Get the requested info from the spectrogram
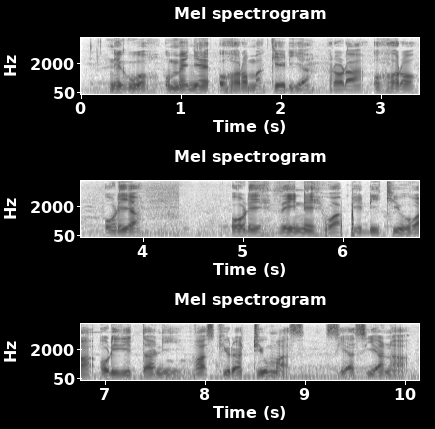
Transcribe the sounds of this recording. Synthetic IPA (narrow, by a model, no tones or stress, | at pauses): neɣwɔomɛɲɛoɦɔɾɔmakeɾiaɾɔɾaoɦɔɾɔ | oɾea | oɾeðeinewapidikjuwaʔoɾiɣitanivaskjuɾatjuma̰ssjasiana̰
